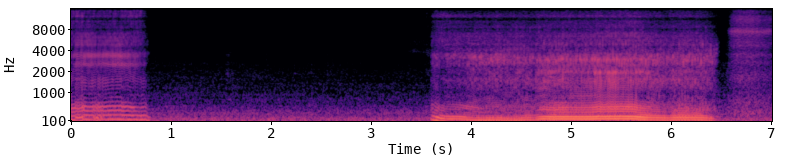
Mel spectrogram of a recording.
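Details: Deep, grunting snores from a sleeping Chow Chow: a short rumble, a silent gap, then a long, loud, rising and falling rattling breath of nearly three seconds.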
